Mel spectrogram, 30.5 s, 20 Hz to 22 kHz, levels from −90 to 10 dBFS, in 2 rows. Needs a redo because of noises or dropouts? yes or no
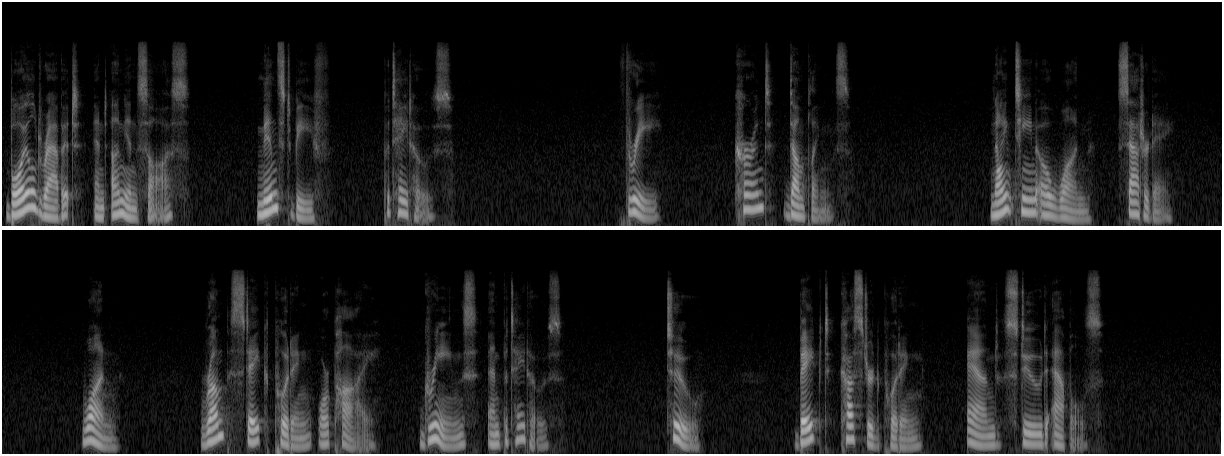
no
